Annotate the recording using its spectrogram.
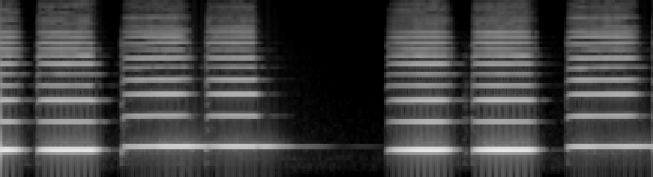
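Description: Solo violin bowing single notes on the A string: two C's, then two D's a whole step higher, then after about a second's pause C, C and D again. The notes are slow, even and separate, played as a teaching demonstration.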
